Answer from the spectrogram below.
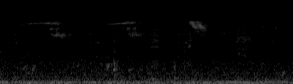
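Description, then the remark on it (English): A bird flying overhead chirps a few times, short thin high calls spaced about a second apart, fairly faint over a steady low outdoor rumble, with no one talking. “Like just now that bird that flew over yes. you know and that little that it did like”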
